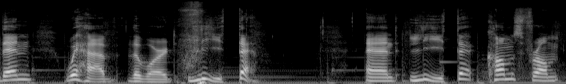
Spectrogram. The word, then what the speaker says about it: lite: we have the word Lite and Lite comes from litet but has lost its T and is now written and pronounced without it so it's Lite and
